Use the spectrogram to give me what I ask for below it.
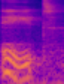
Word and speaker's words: eight: useful and then lastly eight like in eight or weight says the a diphthong we also do spell that with a i or a y so i might think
